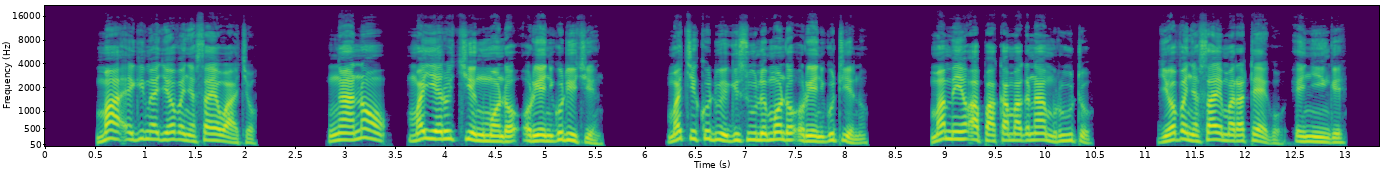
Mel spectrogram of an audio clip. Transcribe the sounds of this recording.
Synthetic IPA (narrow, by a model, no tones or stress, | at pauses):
maʔeɡimad͡ʒɛhɔvaɲasajewat͡ʃɔ̰ | ŋanɔ | majɛɾot͡ʃjeŋmɔndɔʔɔɾjeɲɡodjot͡ʃjḛŋ | mat͡ʃɪkodweɡisulemɔndɔʔɔɾjɛɲɡotjḛno̰ | mamɪjɔʔapakamaɡnamɾuto̰ | d͡ʒɛhovaɲasajemaɾatɛɡɔ̰eɲiŋɡe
